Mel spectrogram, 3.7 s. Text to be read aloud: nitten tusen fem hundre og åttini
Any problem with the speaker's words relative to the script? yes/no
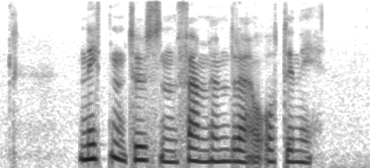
no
